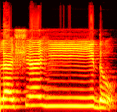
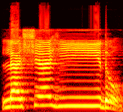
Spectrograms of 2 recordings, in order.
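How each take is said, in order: First: The final d bounces with a double sound. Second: The final d bounces with a double sound.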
